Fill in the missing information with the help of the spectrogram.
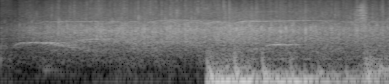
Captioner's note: cheers and applause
